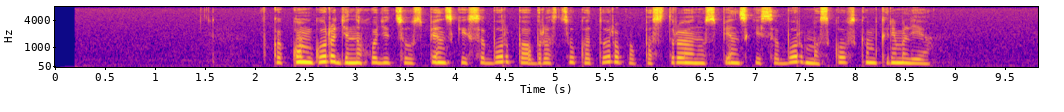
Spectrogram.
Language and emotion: Russian, neutral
